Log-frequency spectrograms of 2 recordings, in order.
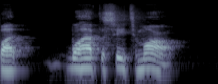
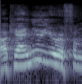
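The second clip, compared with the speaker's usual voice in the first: normal talking voice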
